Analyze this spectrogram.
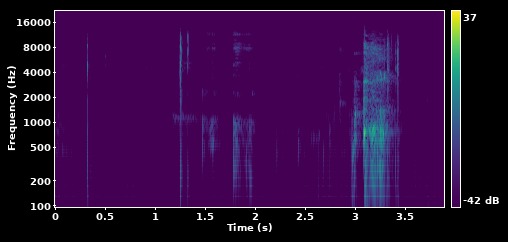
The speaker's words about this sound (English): It's a giant sip.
